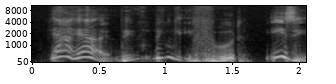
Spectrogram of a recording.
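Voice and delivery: high, casual easy yes; breezy yes. Retold or imitated. To the caller, an offhand high breezy promise. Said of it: "I'm like".

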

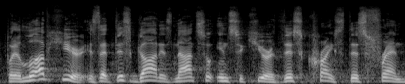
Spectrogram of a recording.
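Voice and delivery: normal talking voice

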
